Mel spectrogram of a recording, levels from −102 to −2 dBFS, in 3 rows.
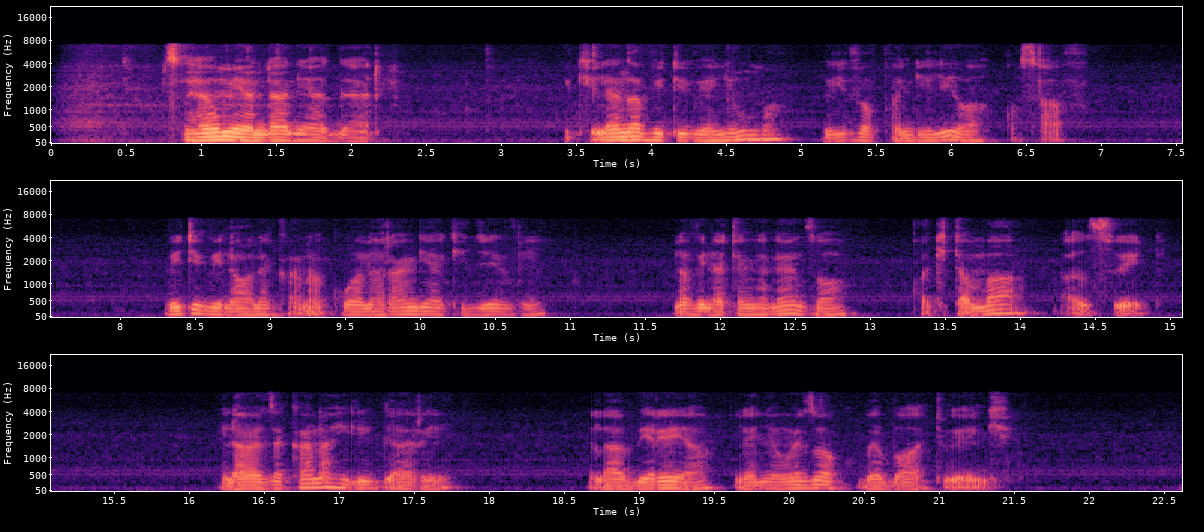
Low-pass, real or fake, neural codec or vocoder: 7.2 kHz; fake; vocoder, 22.05 kHz, 80 mel bands, WaveNeXt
